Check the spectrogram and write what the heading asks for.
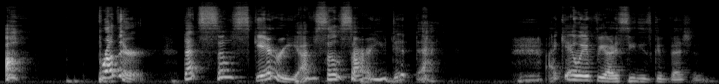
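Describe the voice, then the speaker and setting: In a casual live stream, a speaker in their late teens reads viewer questions aloud and answers excitedly in bursts. The medium-pitched voice has a breathy edge and moves at normal speed, broken by long pauses.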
